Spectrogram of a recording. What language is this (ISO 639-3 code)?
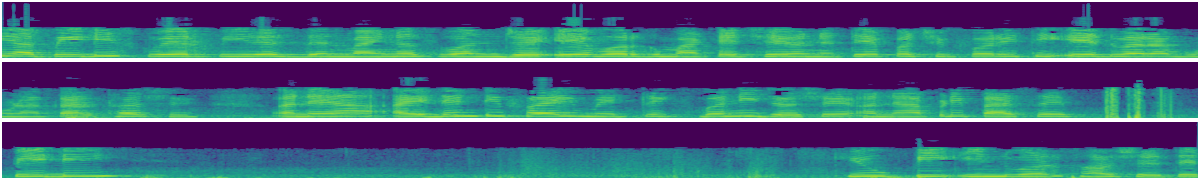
guj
